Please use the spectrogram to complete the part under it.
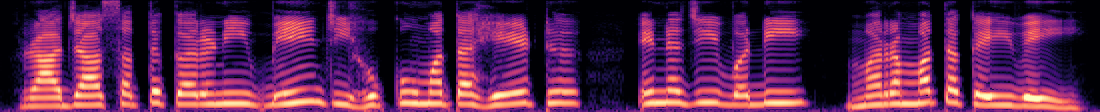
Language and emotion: Sindhi, neutral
